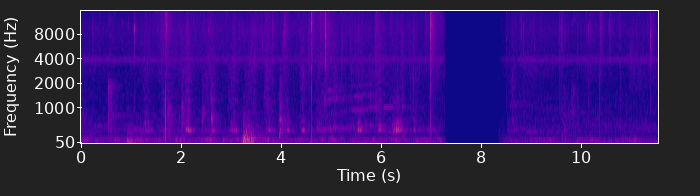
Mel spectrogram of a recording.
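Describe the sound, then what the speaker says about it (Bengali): Panch phoron, two dried chillies and two bay leaves sizzling in hot mustard oil, a faint steady crackle with scattered pops and spits, briefly cutting out before resuming. "এবার ফোড়নে দিয়ে দিচ্ছি আধা চামচ 5 ফোড়ন, 2টো শুকনো লঙ্কা, 2টো তেজপাতা।"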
